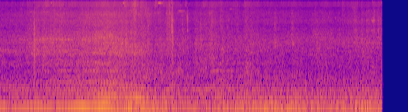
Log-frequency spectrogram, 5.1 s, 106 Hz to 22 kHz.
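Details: 2010 Hyundai Tucson with hard starting and low power traced to damaged ECU capacitors: after the ECU repair, a deep steady engine hum with the air conditioning on, a slight rise in revs and no knocks or misses.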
